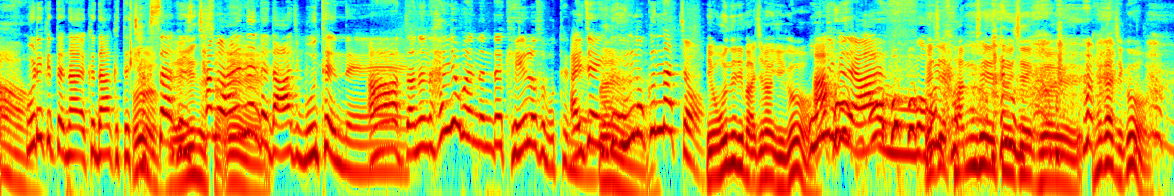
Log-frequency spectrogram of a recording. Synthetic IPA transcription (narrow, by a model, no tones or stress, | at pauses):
uɾikɯt͈e̞nakɯnakɯt͈e̞t͡ɕaks͈aɯamjʌɦaɦenːɯnde̞naad͡ʑimotʰe̞nːeananɯnɦaʎːʌɡɦe̞nːɯnde̞ke̞iɭːʌs̬ʰʌmotʰenaid͡ʑe̞ɯuŋmok͈ɯnːat̚t͡ɕ͈oionɯɾimad͡ʑimaɡiɡoonɯɾikɯeaɯŋɯoid͡ʑepams̬ʰet͈oid͡ʑe̞kɯɡʌɭhe̞ɡad͡ʑiɡo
